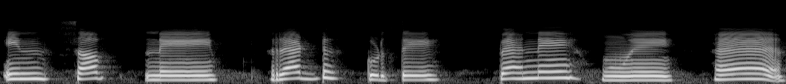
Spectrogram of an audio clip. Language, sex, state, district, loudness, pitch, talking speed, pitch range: Hindi, female, Punjab, Fazilka, -13 LUFS, 245 Hz, 60 wpm, 205-265 Hz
